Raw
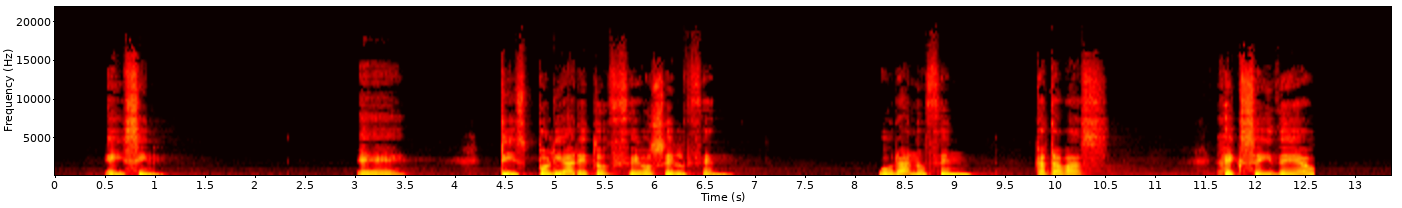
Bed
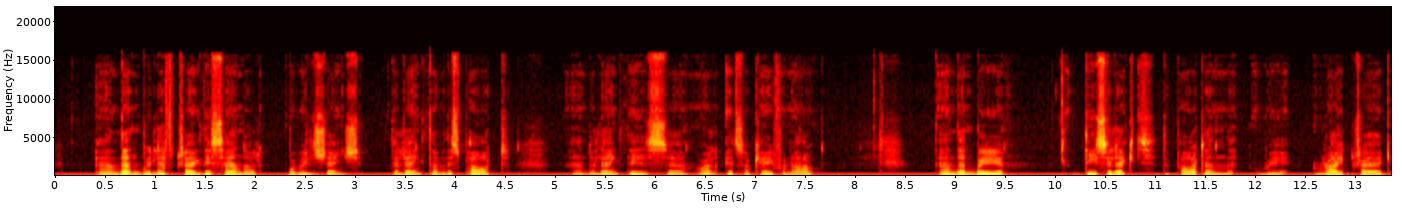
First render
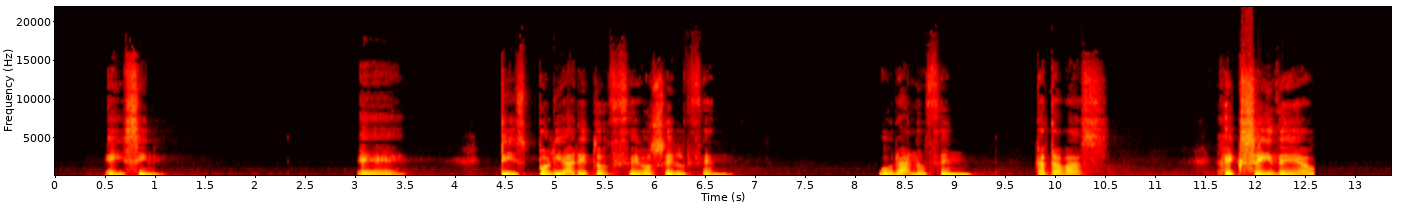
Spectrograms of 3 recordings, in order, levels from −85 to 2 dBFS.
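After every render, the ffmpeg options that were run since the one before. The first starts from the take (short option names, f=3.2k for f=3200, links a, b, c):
-filter_complex "[0:a]asplit=3[a][b][c];[a]afade=t=out:st=11.83:d=0.02[d];[b]asplit=2[e][f];[f]highpass=f=720:p=1,volume=17dB,asoftclip=type=tanh:threshold=-12dB[g];[e][g]amix=inputs=2:normalize=0,lowpass=f=4.5k:p=1,volume=-6dB,afade=t=in:st=11.83:d=0.02,afade=t=out:st=12.26:d=0.02[h];[c]afade=t=in:st=12.26:d=0.02[i];[d][h][i]amix=inputs=3:normalize=0"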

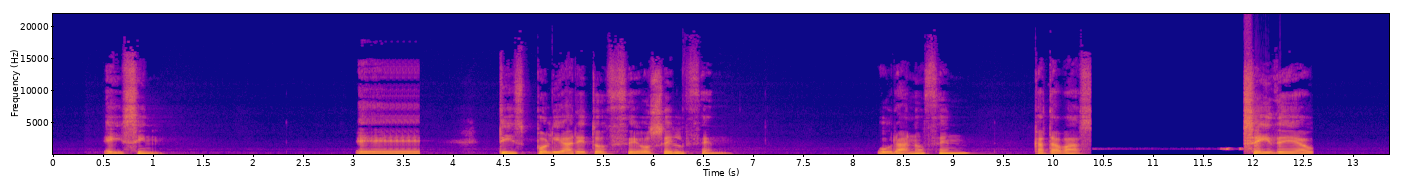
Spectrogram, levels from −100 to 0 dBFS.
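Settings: -filter_complex "[0:a]asettb=1/sr,asplit=3[a][b][c];[a]atrim=end=10.374[d];[b]atrim=start=10.37:end=11.91,asetpts=PTS-STARTPTS,afade=t=in:d=0.004:c=qsin,afade=t=out:st=1.536:d=0.004:c=qsin,asuperpass=centerf=910:order=20:qfactor=7.1[e];[c]atrim=start=11.906[f];[d][e]acrossfade=d=0.004:c1=hsin:c2=qsin[g];[g][f]acrossfade=d=0.004:c1=qsin:c2=hsin,asplit=7[h][i][j][k][l][m][n];[h]atrim=end=3.362[o];[i]atrim=start=3.298:end=3.362[p];[j]atrim=start=3.298:end=3.362[q];[k]atrim=start=3.298:end=3.362[r];[l]atrim=start=3.298:end=3.362[s];[m]atrim=start=3.298:end=3.362[t];[n]atrim=start=3.658[u];[o][p]acrossfade=d=0.004:c1=hsin:c2=hsin[v];[v][q]acrossfade=d=0.004:c1=hsin:c2=hsin[w];[w][r]acrossfade=d=0.004:c1=hsin:c2=hsin[x];[x][s]acrossfade=d=0.004:c1=hsin:c2=hsin[y];[y][t]acrossfade=d=0.004:c1=hsin:c2=hsin[z];[z][u]acrossfade=d=0.004:c1=hsin:c2=hsin"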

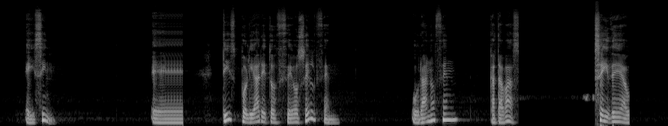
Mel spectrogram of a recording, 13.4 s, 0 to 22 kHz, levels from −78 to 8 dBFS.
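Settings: -af "lowshelf=f=130:g=11"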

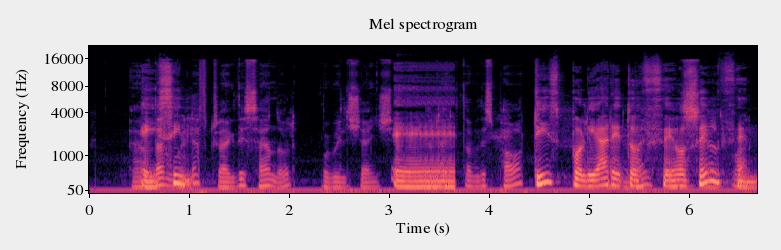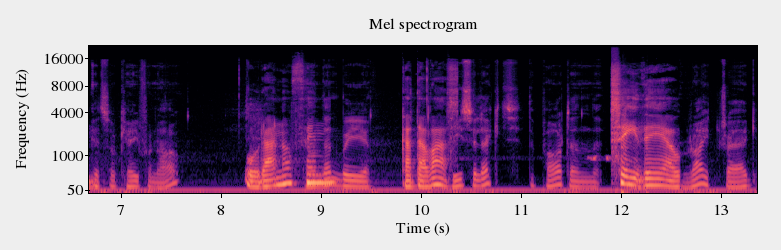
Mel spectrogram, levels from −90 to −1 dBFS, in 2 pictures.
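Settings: -filter_complex "[1:a]volume=-7dB[a];[0:a][a]amix=inputs=2:normalize=0"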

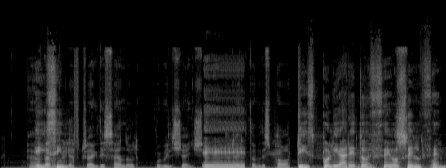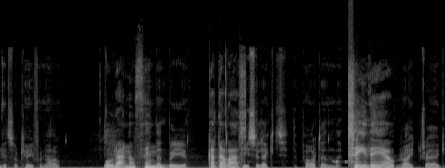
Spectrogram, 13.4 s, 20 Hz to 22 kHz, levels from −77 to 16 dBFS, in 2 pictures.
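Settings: -af "volume=6dB,alimiter=limit=-2dB:level=0:latency=1"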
